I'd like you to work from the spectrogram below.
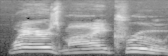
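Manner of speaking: wondering captain. A narrator's reading. Captain awake while Jim sleeps, loudly wondering. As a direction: stretch each word in puzzlement. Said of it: "he wondered".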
